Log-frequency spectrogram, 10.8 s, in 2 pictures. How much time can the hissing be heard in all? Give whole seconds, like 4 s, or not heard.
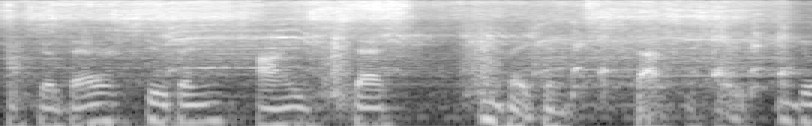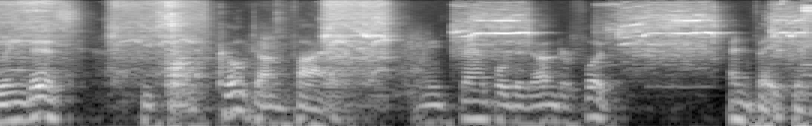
5 s.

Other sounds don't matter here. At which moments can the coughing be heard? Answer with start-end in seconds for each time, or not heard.
3.5-5.3.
